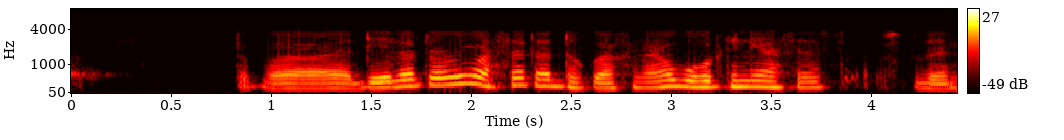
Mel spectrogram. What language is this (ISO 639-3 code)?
asm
